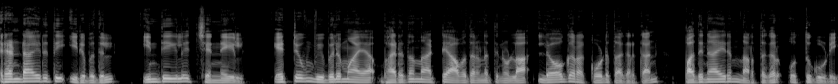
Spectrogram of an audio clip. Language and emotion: Malayalam, neutral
